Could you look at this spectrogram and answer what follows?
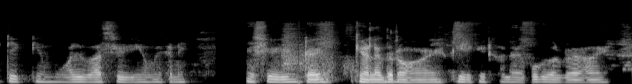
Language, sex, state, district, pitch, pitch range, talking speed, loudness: Bengali, male, West Bengal, North 24 Parganas, 115 Hz, 110-120 Hz, 200 wpm, -20 LUFS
